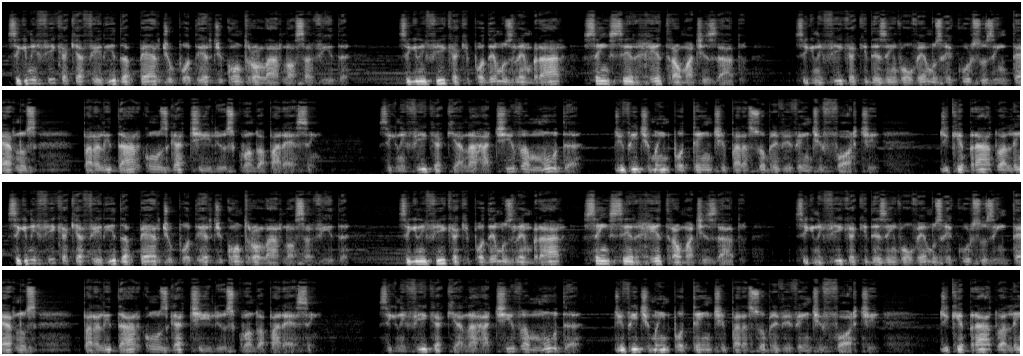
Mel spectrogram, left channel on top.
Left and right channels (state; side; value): normal; both; correlation 0.50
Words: Significa que a ferida perde o poder de controlar nossa vida. Significa que podemos lembrar sem ser retraumatizado. Significa que desenvolvemos recursos internos para lidar com os gatilhos quando aparecem. Significa que a narrativa muda de vítima impotente para sobrevivente forte, de quebrado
